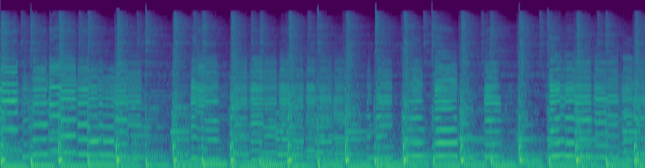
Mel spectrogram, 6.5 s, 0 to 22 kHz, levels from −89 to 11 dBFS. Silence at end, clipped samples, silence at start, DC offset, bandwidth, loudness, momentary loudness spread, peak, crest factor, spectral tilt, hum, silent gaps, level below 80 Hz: 0 s; under 0.1%; 0 s; under 0.1%; 16.5 kHz; -24 LUFS; 4 LU; -8 dBFS; 16 dB; -5.5 dB/octave; none; none; -34 dBFS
